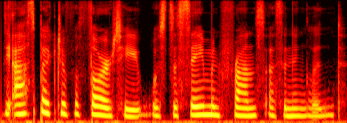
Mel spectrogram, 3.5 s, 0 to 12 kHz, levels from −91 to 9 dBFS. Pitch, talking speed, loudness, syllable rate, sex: 225 Hz, 205 wpm, -16 LUFS, 5.3 syllables/s, female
